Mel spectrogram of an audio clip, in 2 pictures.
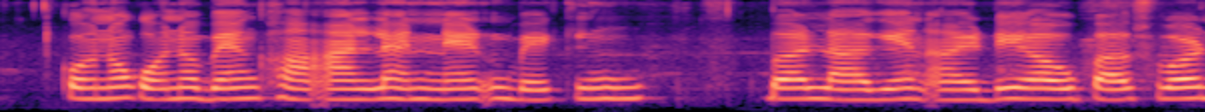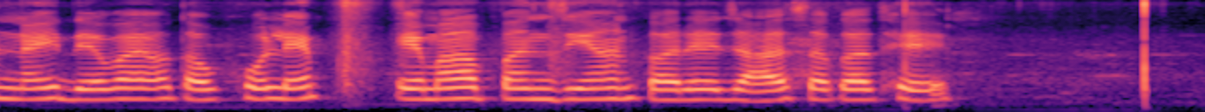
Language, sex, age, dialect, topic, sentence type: Chhattisgarhi, female, 18-24, Central, banking, statement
